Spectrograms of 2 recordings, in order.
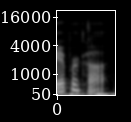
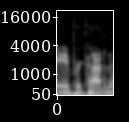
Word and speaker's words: apricot: No, it's the apricot. – Yeah. Now, we're going to probably interchangeably say apricot and apricot because you and I pronounce it differently. Both ways are acceptable.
